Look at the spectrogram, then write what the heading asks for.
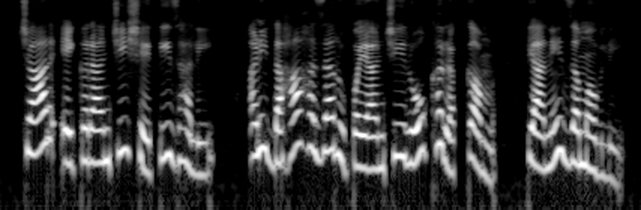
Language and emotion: Marathi, neutral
